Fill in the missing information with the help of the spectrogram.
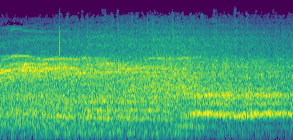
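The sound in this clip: Football crowd chanting in the ninth minute of a match at Stade de France, a tribute chant for a player: a dense, continuous roar of massed voices that holds steady and swells slightly toward the end.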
